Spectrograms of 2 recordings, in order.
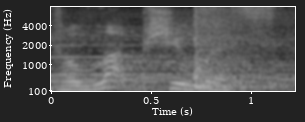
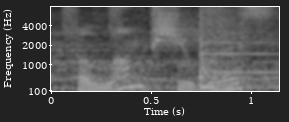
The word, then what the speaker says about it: voluptuous: become super computers girl you be voluptuous not volumptuous if I dump my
